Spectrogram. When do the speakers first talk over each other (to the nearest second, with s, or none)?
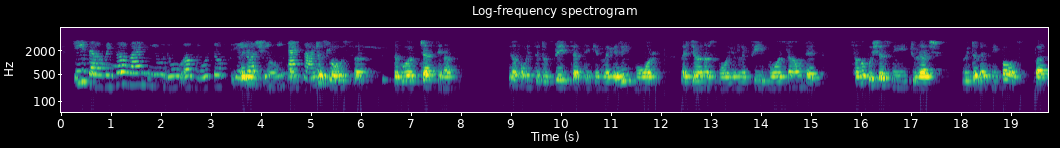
4 s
